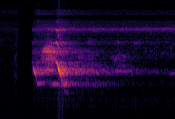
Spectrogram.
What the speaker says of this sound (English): Little Barrier Island is home to more threatened bird species than any other island in the whole of New Zealand, and these are some of them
